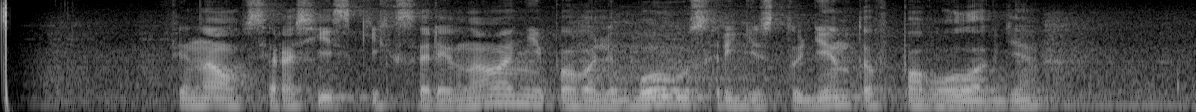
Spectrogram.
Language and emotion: Russian, neutral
